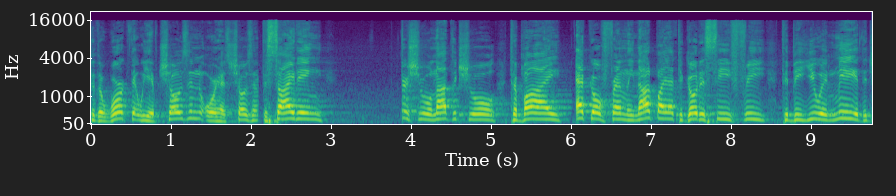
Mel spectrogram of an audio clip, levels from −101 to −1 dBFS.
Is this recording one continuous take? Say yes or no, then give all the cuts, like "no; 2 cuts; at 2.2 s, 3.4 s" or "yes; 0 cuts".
no; 5 cuts; at 2.1 s, 3.9 s, 4.6 s, 6.0 s, 7.3 s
